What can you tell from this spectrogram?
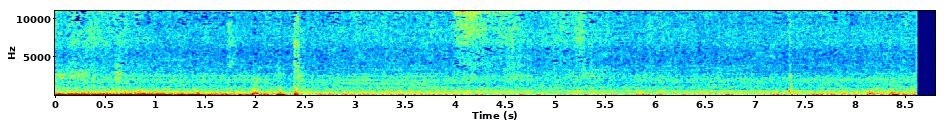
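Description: A car's engine running, heard from inside the cabin as a steady low rumble with street traffic outside; the rumble is heavier for the first couple of seconds, then settles.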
